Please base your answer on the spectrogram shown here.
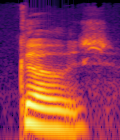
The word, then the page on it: goes: American English; /ˈɡoʊz/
